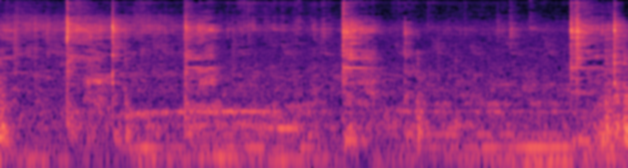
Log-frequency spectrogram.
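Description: Masala roti being stirred and tossed in a pan with the gas turned off: scattered metallic clinks and scrapes of a utensil against the pan, fairly close, with soft rustling between the sharper knocks.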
